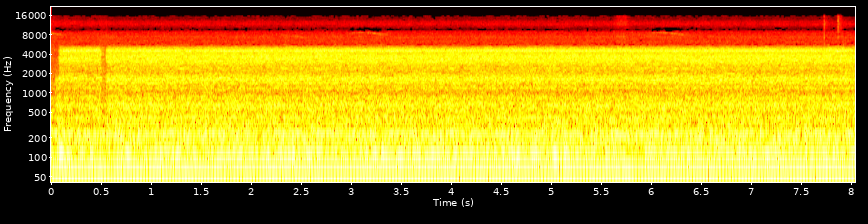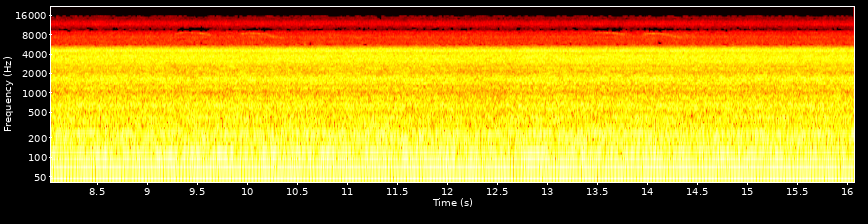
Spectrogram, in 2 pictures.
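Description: Steady hiss of receiver static from an SDRplay software-defined radio tuned on the 2-metre amateur band near 144.39 MHz, with no station heard. It comes on abruptly about half a second in and stays even throughout.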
